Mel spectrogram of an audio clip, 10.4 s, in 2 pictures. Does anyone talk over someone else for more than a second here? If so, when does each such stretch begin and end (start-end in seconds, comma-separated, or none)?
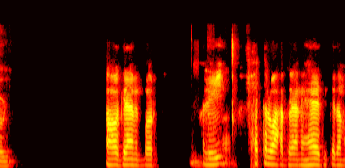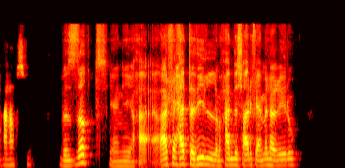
none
